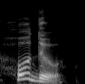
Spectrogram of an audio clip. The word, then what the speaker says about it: hodu: Now, the Hebrew word to give thanks is pronounced hodu. Ironically, hodu is the same word for turkey.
